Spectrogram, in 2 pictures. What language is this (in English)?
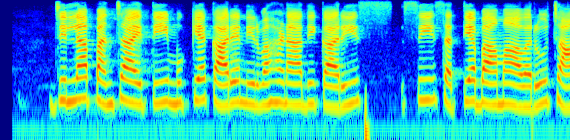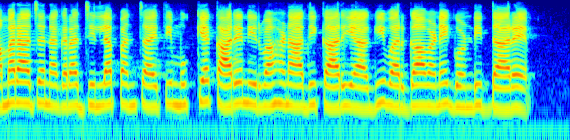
Kannada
